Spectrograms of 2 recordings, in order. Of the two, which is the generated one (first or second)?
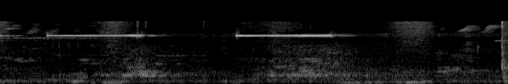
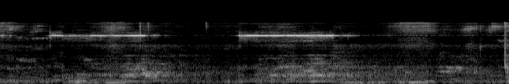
second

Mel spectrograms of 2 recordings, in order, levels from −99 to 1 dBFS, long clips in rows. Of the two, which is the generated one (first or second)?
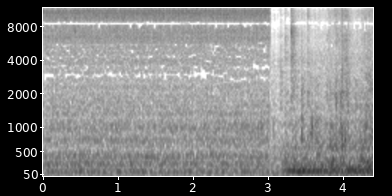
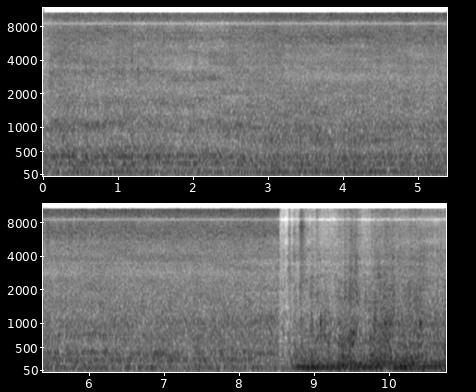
second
